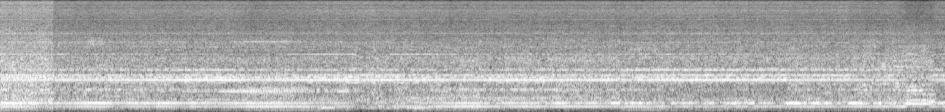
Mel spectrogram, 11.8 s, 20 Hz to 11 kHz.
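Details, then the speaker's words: CNC milling an epoxy-laminated timber hammer handle at 3 mm step over; steady high spindle whine with a rough, buzzy edge; cutter chatter, especially in the deeper section, leaving a rough surface. "it's it's quite a rough surface that I've got there because I'm using three millimeters step over and it was a little bit of chatter as we were cutting that especially in the deeper section"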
